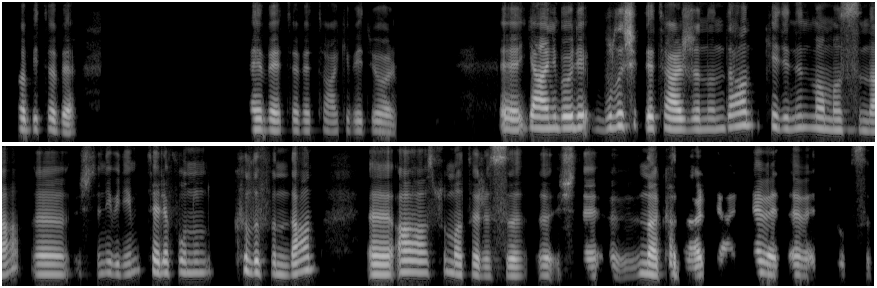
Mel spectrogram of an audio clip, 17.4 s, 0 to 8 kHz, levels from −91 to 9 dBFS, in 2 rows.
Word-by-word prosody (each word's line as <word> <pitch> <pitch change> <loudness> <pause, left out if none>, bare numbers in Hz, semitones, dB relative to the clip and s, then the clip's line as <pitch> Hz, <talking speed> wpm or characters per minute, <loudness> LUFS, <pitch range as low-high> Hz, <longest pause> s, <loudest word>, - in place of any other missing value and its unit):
Tabii 185 0 -4
tabii. 175 -7 -2 1.7
Evet, 175 -2 -1
evet 165 -1 -9
takip 160 0 -15
ediyorum. 160 -3 -7 1.0
Eee, 180 0 +2
yani, 205 -1 +5
böyle 210 +1 +5
bulaşık 225 +7 0
deterjanından 195 +4 +2
kedinin 210 -1 -6
mamasına, 175 -4 +3 0.2
eee, 170 -1 +1
işte 180 -1 -16
ne 195 -2 -9
bileyim 175 +6 -10
telefonun 195 -2 -3 0.2
kılıfından, 200 +1 -1 0.5
eee, 170 -1 +6
aaa, 205 -1 +3
su 210 +2 -9
matarası, 150 -5 +2
eee 155 -1 -2
işte 145 0 -6
eee, - - -9 0.2
na 175 -4 +4
kadar, 150 -5 -5 0.2
yani, 135 0 -10 0.3
evet, 165 -2 +3
evet 165 -3 -3 0.2
çok - - -21
sık. - - -4
185 Hz, 115 wpm, -28 LUFS, 165-200 Hz, 1.7 s, eee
